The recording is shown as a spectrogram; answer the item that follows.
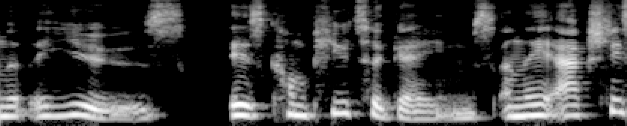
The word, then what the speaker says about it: Gamse: so my name is games and we say games we spell it g m right don't ask it's it's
